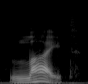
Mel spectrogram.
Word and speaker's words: light: wrote G and Ed but we don't pronounce it we say light and another word which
